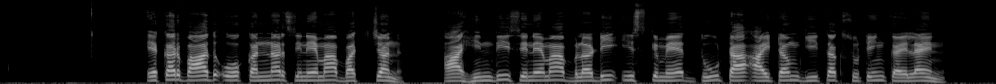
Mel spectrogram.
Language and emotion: Maithili, neutral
